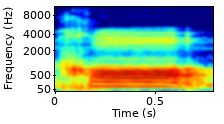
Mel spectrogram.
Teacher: Karena ini merupakan huruf isti'la yang ketika diucapkan pangkal lidahnya terangkat ke langit-langit sehingga berbunyi tafkhim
